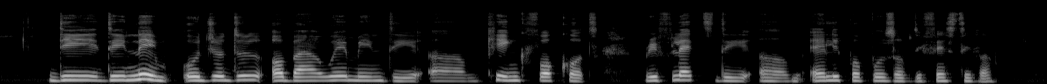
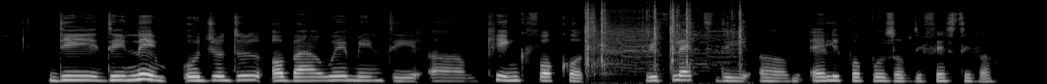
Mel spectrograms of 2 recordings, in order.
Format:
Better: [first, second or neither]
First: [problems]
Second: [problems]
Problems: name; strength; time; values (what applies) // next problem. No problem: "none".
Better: first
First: none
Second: noise reduction (classical method spectral subtraction)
